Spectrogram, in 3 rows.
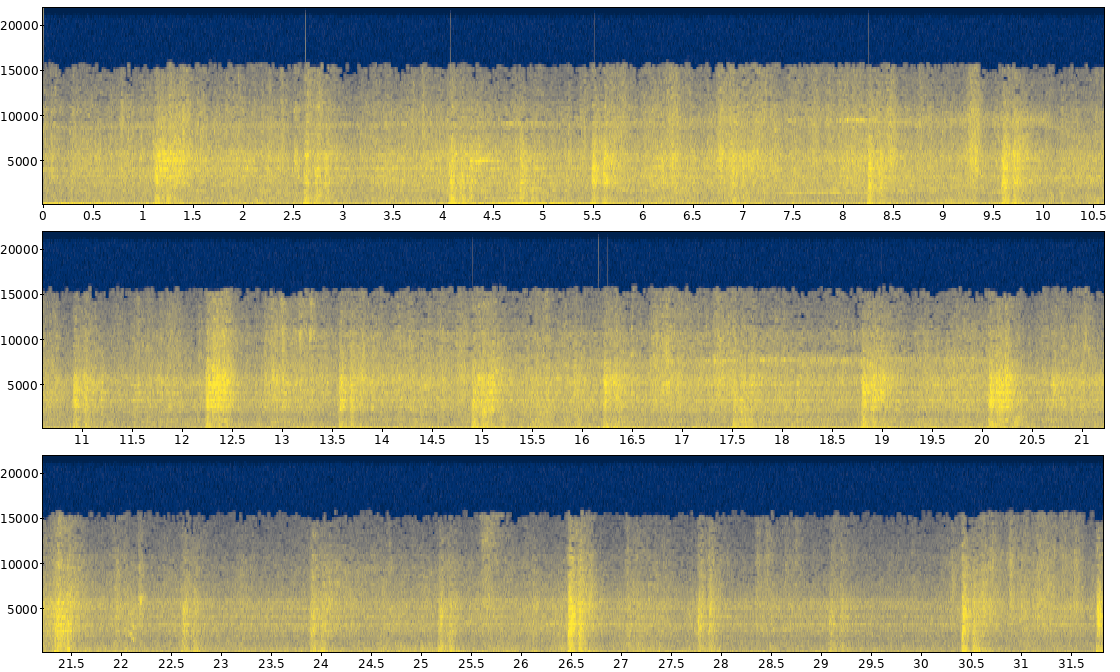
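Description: KiHa 120 diesel railcar running along the line, heard from the cab: the diesel engine drones steadily, dropping to a deeper note for several seconds in the middle, while the wheels click over rail joints again and again.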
